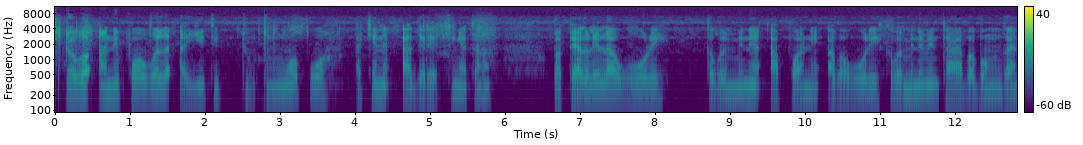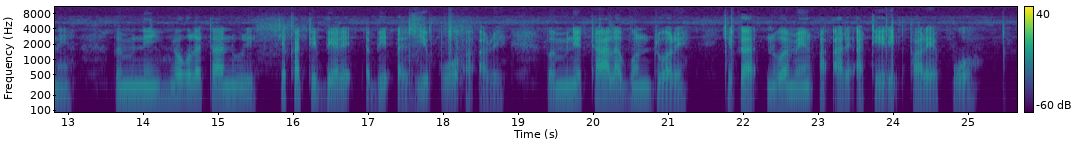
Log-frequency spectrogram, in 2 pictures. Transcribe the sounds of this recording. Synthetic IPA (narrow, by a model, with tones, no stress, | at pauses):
dɔ˦βɔ˦a˨nɪ˦pɔ˦ba˦la˦a˨je˦ti˨ | tu˨mʊ˦ɔ˦pʊ˦ɔ˦a˨t͡ʃɛ˦nɪ˨a˨ɡɛ˨ɾɛ˨tɪ˦ɲɛ˦ka˨ŋa˨ | b̥a˨pɛ˨ɣɪ˦lɪ˦la˦wʊː˦ɾɪ˦ | ka˨ba˨mi˨ne˦a˨pɔ˨nːɪ˨a˨ba˨wʊː˦ɾɪ˦ka˨ba˨mi˨ne˦mɪ˦ntaː˦ba˨bɔ˦ŋɡa˦nɪ˦a˦ | b̥a˨mi˨ne˨ɲɔ˦ɣʊ˦la˨taː˦nuː˦ɾɪ˨t͡ʃɛ˦ka˨tɪ˨bɛ˦ɾɪ˨ | a˨be˦a˨zi˨e˦pʊ̰˦ɔ˦ʔa̰˨ʔa̰˨ɾɪ˨ba˨mi˦ne˦tʰaː˦la˦bʊ˦ndʊ˨ɔ˨ɾɪ˦ | t͡ʃɛ˦ka˨nʊ˦ba˦mɪ˨˦ŋa̰˨ʔa̰˨ɾɪ˨ʔa̰˨teː˨ɾɪ˦pa˦ɾɛː˦pʊ˦ɔ˦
